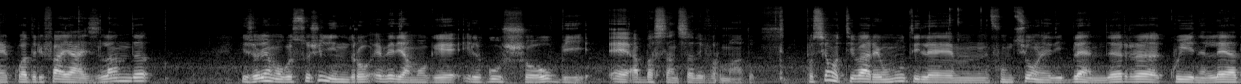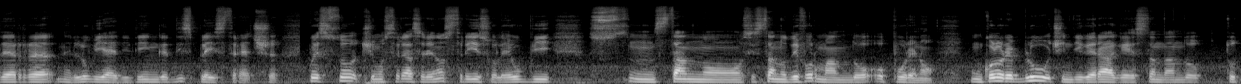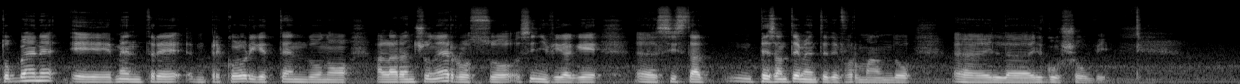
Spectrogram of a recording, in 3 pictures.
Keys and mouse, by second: 2.1-9.5 middle drag, 9.5-15.2 drag.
